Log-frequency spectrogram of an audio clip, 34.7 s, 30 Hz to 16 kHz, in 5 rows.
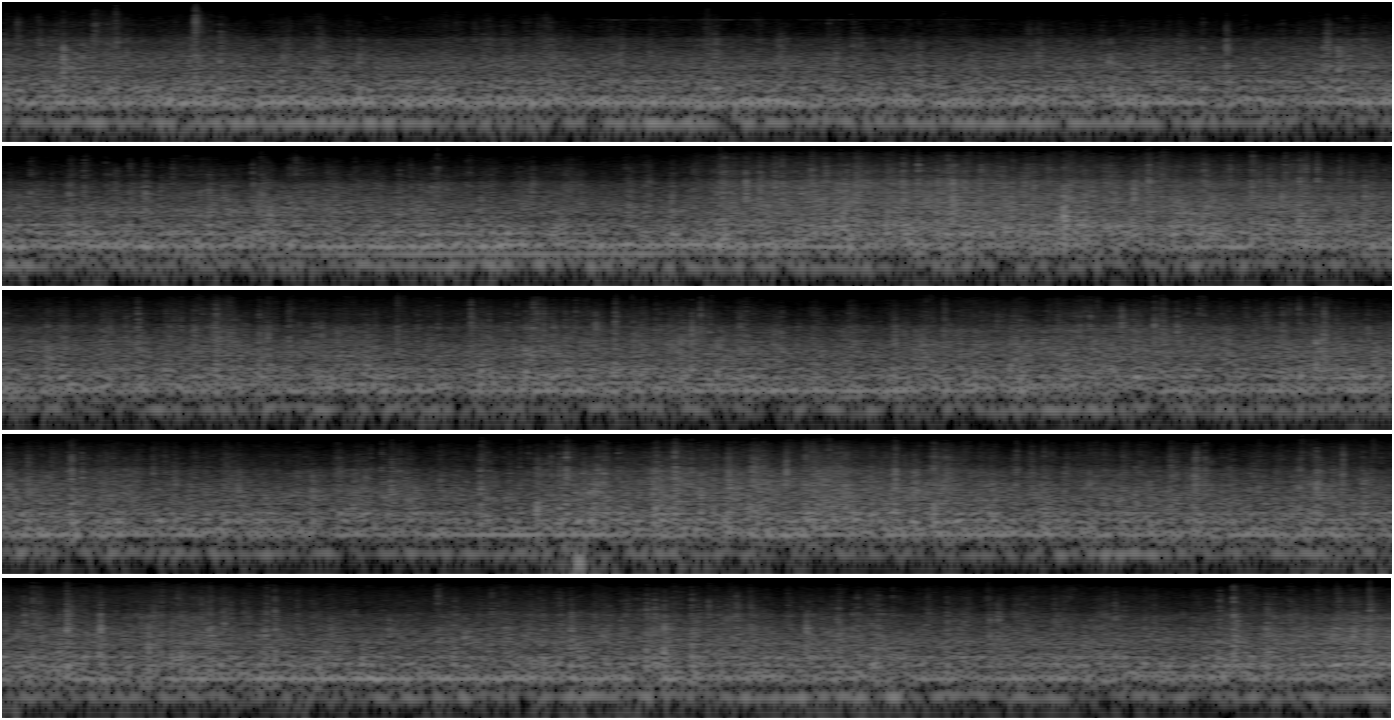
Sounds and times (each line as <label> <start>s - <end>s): National flags flapping in the wind 0.0s - 34.7s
